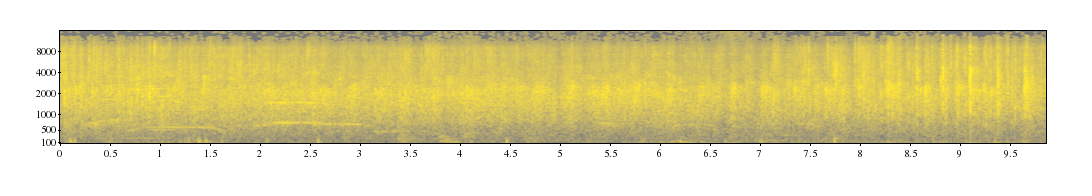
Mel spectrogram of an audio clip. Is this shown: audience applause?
yes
